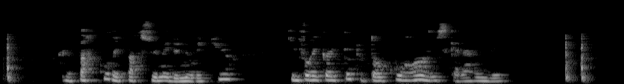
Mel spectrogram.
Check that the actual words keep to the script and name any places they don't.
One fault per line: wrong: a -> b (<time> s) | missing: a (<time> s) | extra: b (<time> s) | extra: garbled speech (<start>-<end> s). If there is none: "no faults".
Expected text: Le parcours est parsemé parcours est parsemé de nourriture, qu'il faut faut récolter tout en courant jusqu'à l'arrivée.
missing: parcours est parsemé (1.7 s)
missing: faut (3.1 s)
